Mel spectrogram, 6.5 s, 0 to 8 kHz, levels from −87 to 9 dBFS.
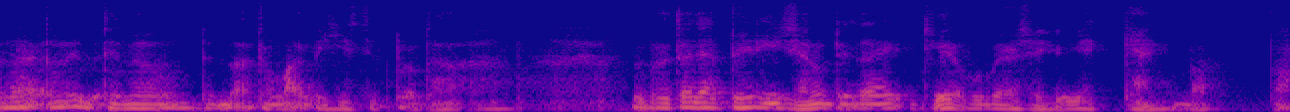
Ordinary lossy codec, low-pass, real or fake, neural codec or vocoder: none; 7.2 kHz; fake; codec, 16 kHz, 1 kbps, FunCodec, trained on LibriTTS, 50 frames a second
